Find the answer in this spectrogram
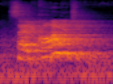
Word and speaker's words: psychology: Psychology, psychology. Pneumonia, pneumonia. Psychiatry, psychiatry. So P is silent in all these words. It is there in the spelling, but it is not there in the pronunciation.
